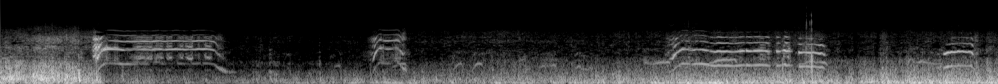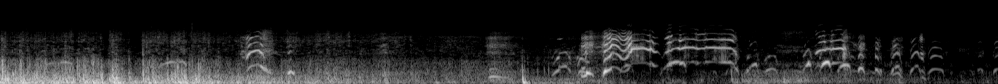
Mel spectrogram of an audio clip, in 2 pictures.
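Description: A young woman squeals and laughs nearby.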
